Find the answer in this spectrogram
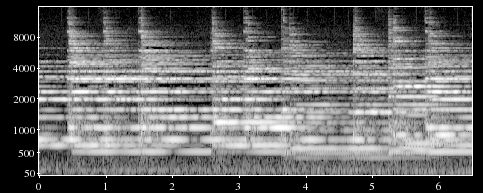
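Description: Handbell choir ringing a piece: chords struck about once a second, each note ringing on after it is struck.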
